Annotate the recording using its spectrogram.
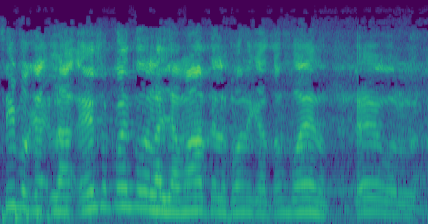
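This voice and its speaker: A man telling jokes in a casual, animated way, switching voices for the characters. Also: high voice, a little fast, noisy background. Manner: animado, cambia de voces al contar. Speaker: joke teller. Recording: ruido de fondo claro.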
